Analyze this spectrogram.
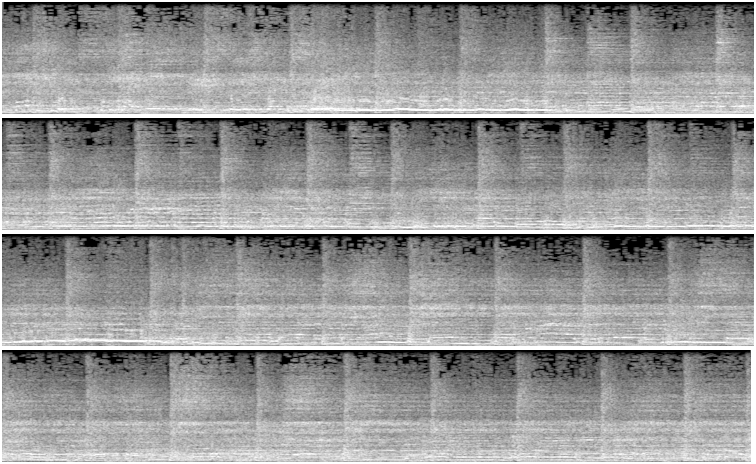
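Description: A rock band playing live: a Les Paul-style electric guitar, bass guitar and drums, loud and continuous.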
